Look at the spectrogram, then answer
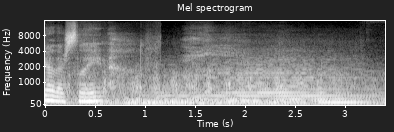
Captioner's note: exhales sharply; groans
